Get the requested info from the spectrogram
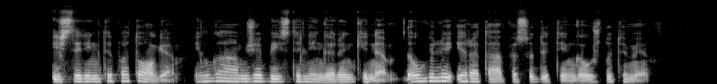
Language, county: Lithuanian, Vilnius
